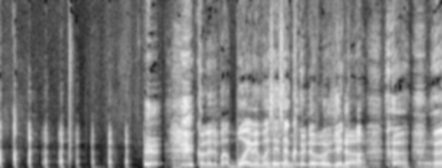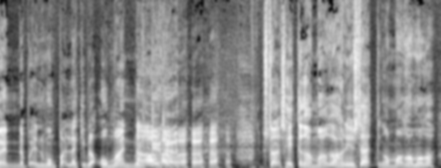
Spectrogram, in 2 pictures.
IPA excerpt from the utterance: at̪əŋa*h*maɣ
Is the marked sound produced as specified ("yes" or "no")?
yes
